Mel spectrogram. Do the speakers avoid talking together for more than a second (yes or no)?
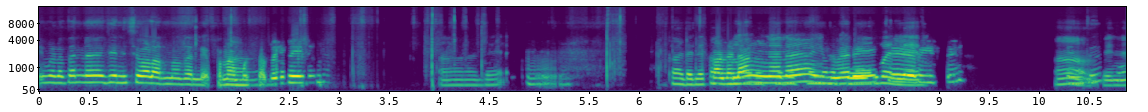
no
